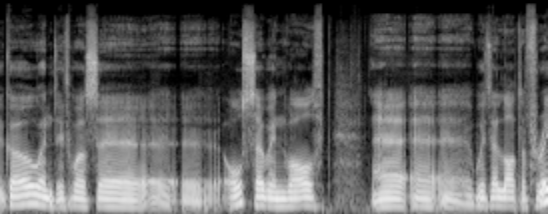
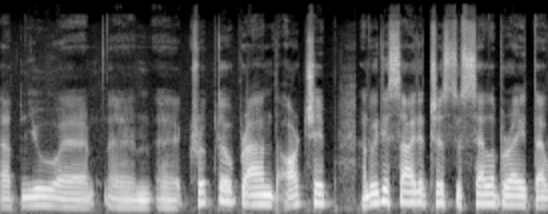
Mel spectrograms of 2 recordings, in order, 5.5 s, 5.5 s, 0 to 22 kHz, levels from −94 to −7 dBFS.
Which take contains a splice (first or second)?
second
